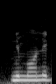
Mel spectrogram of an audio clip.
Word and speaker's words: mnemonic: निमोनिक की spelling है एम एन ई एम ओ एन आई सी निमोनिक क्या होता है?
